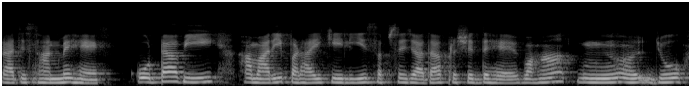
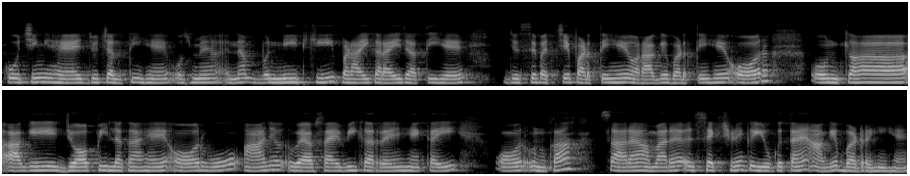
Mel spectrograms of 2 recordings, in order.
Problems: background sounds at intervals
